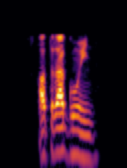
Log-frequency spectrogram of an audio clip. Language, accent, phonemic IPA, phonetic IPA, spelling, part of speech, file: Armenian, Eastern Armenian, /ɑtɾɑˈɡujn/, [ɑtɾɑɡújn], ատրագույն, adjective, Hy-ատրագույն.ogg
- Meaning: of fiery colour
